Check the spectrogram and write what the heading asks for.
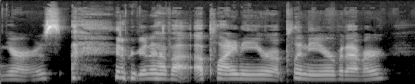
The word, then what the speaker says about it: Pliny: Yeah, Caesar and I always want to say Pliny. That's just always how I had pronounced it in my head, but I think you're right. It is Pliny.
